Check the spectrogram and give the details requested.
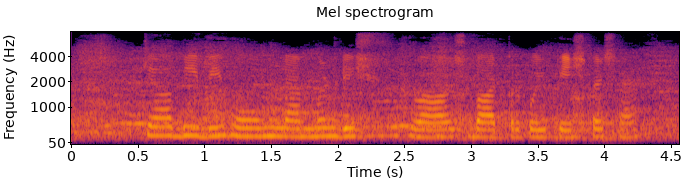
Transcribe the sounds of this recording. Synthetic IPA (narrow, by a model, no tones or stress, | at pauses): kjaːbiːbiːɦoːmlɛ̃ːməɳɖɪʃ | ʋaːʃbaːd̪̚pəɾkoːiːpeːʃkəʃɦɛː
